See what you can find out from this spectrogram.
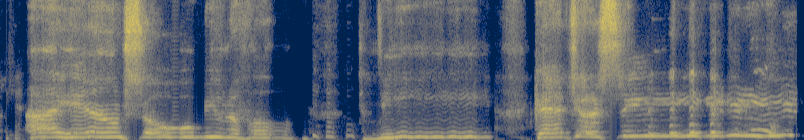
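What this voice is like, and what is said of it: Sung imitation of another singer's voice. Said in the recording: “What a good imitation. ... Joe Cocker.”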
